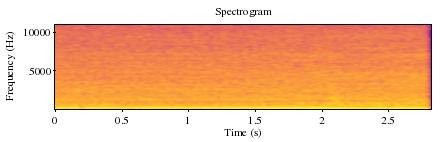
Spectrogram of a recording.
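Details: Subaru Outback after starter repair (factory 1.2 kW starter 23300AA710 replaced with 1.4 kW 23300AA570; starter bushing and brushes), first start after throttle relearn: engine catches fast, steady even idle, no grinding or whine; healthy.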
